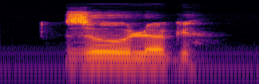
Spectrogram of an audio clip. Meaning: zoologist
- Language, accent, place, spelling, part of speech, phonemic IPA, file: French, France, Lyon, zoologue, noun, /zɔ.ɔ.lɔɡ/, LL-Q150 (fra)-zoologue.wav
